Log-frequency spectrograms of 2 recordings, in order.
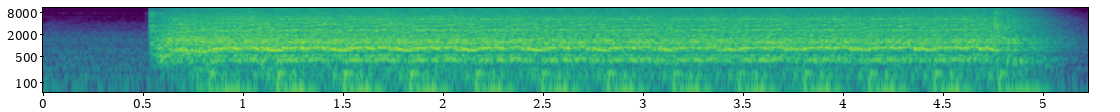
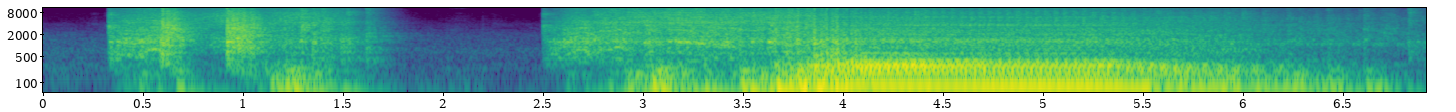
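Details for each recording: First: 1975 Norton motorcycle before its first start, compression reading creeping to only 60 and 90; even, light cranking chuff about three beats a second under a loud starter whirr; low compression. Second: 1975 Norton motorcycle, first start after rebuild and timing readjusted to the proper mark: short crank, then catches, swells to a brisk even beat and settles; clean start and steady running.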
